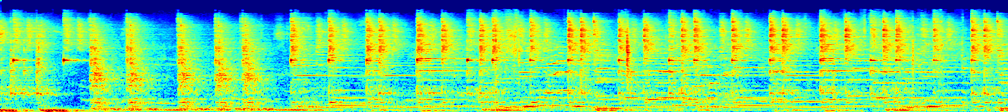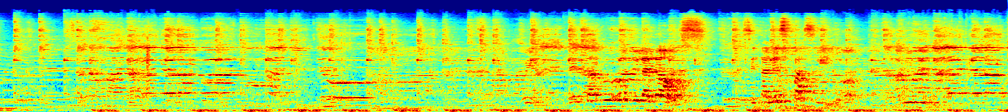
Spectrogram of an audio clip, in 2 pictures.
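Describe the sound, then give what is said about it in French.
A sung song plays loudly and steadily, a vocal over a dense band with a pounding, regular bass beat that grows more insistent halfway through. “Alors, écoutez cette chanson. Dites-moi en quelle langue elle est écrite.”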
